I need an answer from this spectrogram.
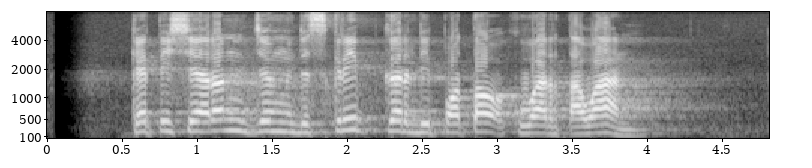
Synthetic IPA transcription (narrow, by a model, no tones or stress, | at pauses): kɛt̪iʃɛɾənd͡ʒɨŋdəskɾip̚kɨrdipɔt̪ɔkuwart̪awan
